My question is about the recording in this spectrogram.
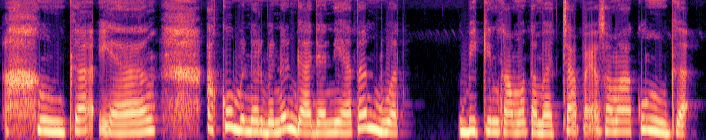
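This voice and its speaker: ASMR role-play: a young woman as a clingy, pushy wife, higher voice with gravelly fry, dry close sound. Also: steady tone, a little slow, a little mellow, dry recording. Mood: defensive. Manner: doting, then repeatedly questioning and defensive.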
